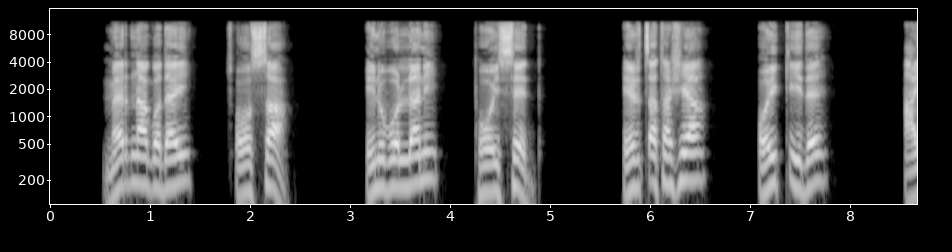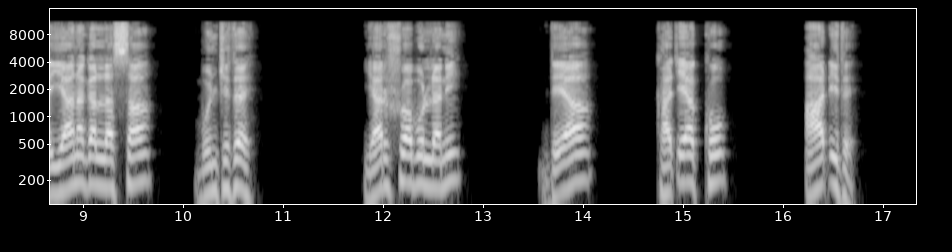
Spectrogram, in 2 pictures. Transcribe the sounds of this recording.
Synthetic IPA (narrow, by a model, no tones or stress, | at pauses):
mɛɾnaːɡɔd̪ɐj | t͡sʼo̞ːsːaː | ʔɪnʊbɔlːɐnɪ | po̞ːjsːe̞ːd̪ | ʔɪɾt͡sʼːɐt̪ɐʃ̬ɪja | ɔjkʼːiːd̪ɛ | ɐjːaːnɐɡɐlːɐsːaː | bʊnt͡ʃːɪt̪ɛ | jɐɾʃʊwaːbɔlːɐnɪ | d̪ɛʔjaː | kɐt͡ʃʼɪjaːkːɔ | aːɗːɪt̪ɛ̰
